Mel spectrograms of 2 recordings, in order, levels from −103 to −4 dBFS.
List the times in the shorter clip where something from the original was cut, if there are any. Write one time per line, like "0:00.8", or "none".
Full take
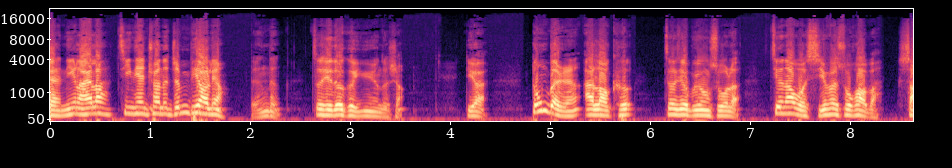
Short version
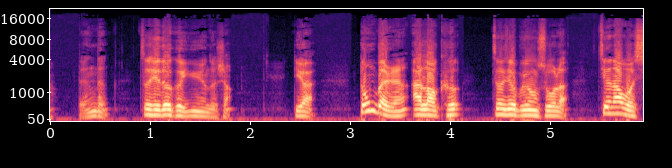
none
